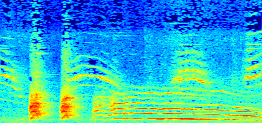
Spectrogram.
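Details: Husky responding to dog sounds with two abrupt barks, then a long steady harmonic howl that holds its pitch for over two seconds before dropping at the end.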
